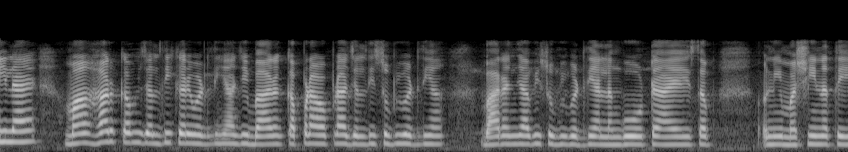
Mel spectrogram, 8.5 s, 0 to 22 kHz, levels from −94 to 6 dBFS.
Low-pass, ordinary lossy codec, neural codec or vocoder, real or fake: 7.2 kHz; none; autoencoder, 48 kHz, 128 numbers a frame, DAC-VAE, trained on Japanese speech; fake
